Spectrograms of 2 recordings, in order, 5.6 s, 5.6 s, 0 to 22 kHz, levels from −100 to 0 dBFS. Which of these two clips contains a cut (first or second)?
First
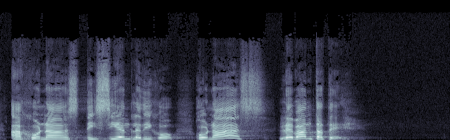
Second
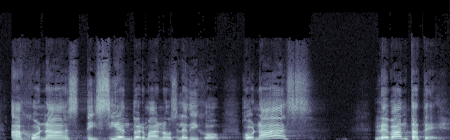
first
